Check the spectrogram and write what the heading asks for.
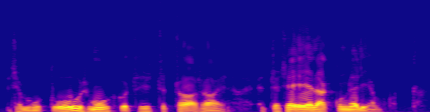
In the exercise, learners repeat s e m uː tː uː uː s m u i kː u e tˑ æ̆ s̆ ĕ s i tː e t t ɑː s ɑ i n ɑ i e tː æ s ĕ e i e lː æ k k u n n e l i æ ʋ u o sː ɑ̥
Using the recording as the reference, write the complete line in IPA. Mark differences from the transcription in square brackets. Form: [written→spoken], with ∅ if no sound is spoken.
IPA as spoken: s e m uː tː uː uː s m u i kː u e tˑ æ̆ s̆ ĕ s i tː e t t ɑː s ɑ i n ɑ i e tː æ s ĕ e i e [lː→l] æ k k u n n e l [i→j] æ ʋ u o [sː→tː] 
